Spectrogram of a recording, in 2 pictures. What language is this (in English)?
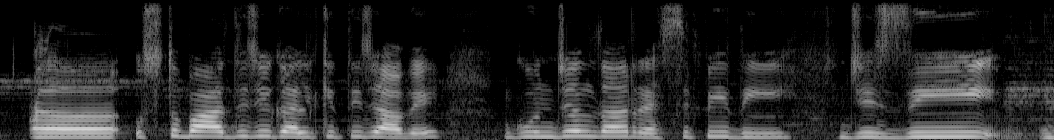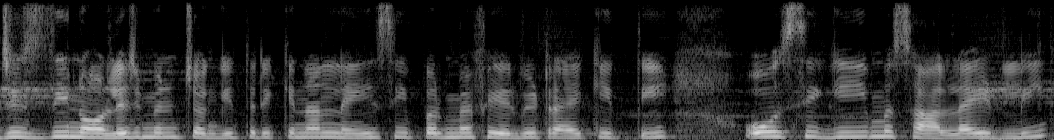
Punjabi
